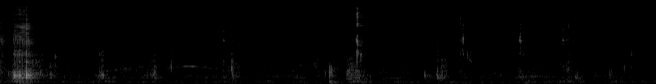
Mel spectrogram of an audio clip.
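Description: A bite into a juicy slice of fresh pineapple just after the start, then faint chewing with scattered small clicks of the mouth.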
